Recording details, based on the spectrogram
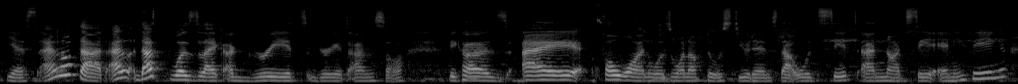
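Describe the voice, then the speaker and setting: A woman's voice: lowish voice, expressive, unhurried, noisy background. A Jamaican woman hosting a podcast, asking questions in a chatty way, laughing easily and mixing in Creole. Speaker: podcast host, nurse. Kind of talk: casual podcast interview.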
